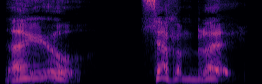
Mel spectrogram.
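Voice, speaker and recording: A burly alien warlord speaks in a guttural, hoarse growl, as a male narrator puts him on. The voice is gravelly and breathy, drawn out slowly with a wide, swinging pitch. It sits close and dry, with no room around it. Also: fairly bright tone, no echo, full character voice. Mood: formal. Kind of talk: audiobook character voice.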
